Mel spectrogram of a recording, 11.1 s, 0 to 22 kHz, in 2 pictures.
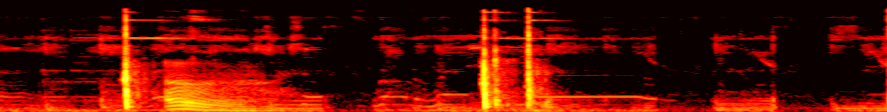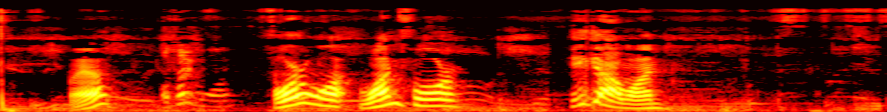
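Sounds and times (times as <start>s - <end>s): metal washers clanking on a board: 3.0s - 3.5s.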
